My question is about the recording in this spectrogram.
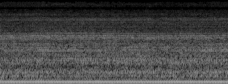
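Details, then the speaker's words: Furnace after pressure switch replacement, on a heat call: inducer (draft) motor starts with a steady low hum and no rattle or scrape, pulling negative pressure that closes the pressure switch; running normally. "First the inducer motor will start and then it sucks the air that creates negative pressure in here, and that closes this pressure switch"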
